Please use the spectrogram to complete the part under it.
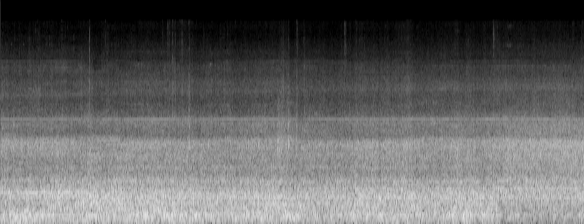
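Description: A subway train rumbles loudly through a tunnel at speed.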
